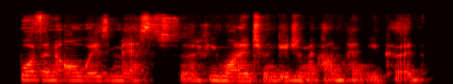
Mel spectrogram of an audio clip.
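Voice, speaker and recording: With an American accent, a woman talks at a very fast pace in a fairly low pitch, her voice showing vocal fry. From United States. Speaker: museum curator. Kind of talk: conference presentation. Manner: hesitant fillers.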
